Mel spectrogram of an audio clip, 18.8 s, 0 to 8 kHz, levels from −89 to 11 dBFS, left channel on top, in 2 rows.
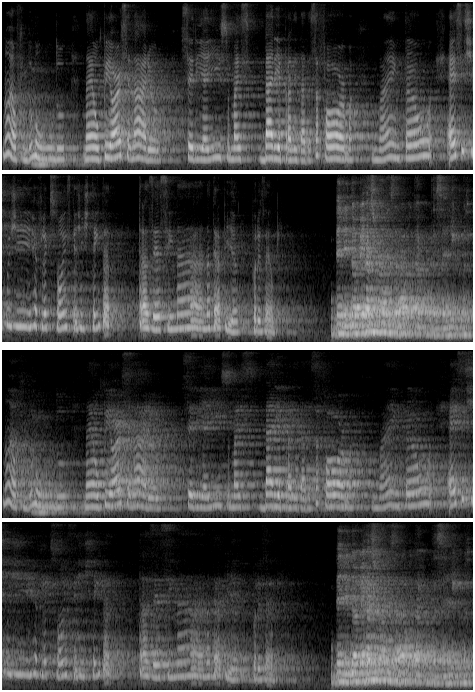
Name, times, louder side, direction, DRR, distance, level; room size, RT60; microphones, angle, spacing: voice 1, 0.0-1.3 1.6-3.2 3.7-7.0 7.4-8.6 8.9-11.6 12.1-14.2 14.4-14.9, left 6 dB, 80° left, 8 dB, 0.4 m, -24 dB
voice 2, 16.1-18.7, left 2 dB, 50° left, -4 dB, 2.7 m, -21 dB
12.0 x 7.3 x 8.0 m, 2.6 s
head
